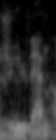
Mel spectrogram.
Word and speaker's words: Jules Verne: Das spricht man Jules Verne aus, du Trottel, entgegnete Werner.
